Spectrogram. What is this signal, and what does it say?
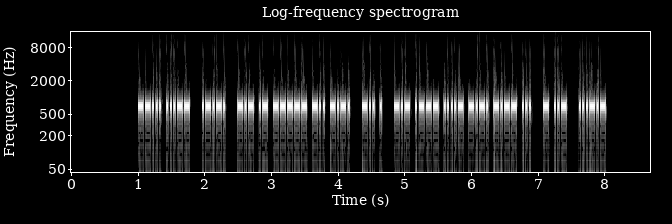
Morse code, heard as a keyed tone, about 46 wpm, 700 Hz. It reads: 73 <AR> KA0DC DE KJ4CYS TU <SK>
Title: K1USN SST QSO Practice 45wpm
